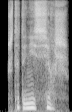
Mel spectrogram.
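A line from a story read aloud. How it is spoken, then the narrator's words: Hissing. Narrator (Russian): прошипела она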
